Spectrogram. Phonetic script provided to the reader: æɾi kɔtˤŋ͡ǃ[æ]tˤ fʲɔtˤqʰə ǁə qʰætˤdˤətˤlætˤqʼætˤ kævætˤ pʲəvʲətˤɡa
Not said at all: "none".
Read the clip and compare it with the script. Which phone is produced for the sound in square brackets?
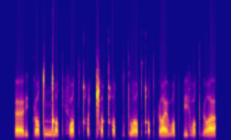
æ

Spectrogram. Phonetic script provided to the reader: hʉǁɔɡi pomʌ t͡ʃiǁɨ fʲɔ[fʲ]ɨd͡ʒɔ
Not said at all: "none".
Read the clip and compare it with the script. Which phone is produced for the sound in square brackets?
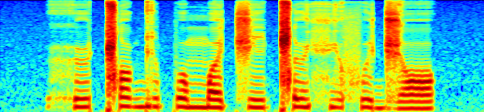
f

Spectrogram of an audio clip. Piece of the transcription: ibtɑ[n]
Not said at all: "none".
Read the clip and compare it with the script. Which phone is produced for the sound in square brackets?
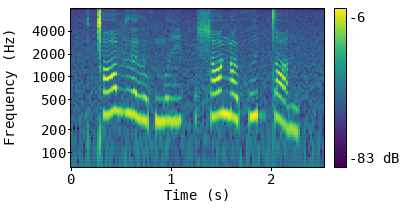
n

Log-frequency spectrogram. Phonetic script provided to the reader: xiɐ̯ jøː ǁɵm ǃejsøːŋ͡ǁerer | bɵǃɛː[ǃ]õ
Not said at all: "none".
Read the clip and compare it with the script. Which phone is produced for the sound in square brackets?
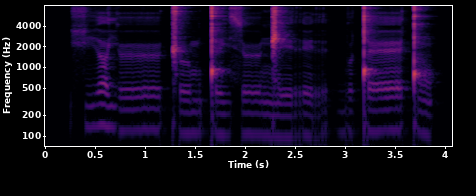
ǃ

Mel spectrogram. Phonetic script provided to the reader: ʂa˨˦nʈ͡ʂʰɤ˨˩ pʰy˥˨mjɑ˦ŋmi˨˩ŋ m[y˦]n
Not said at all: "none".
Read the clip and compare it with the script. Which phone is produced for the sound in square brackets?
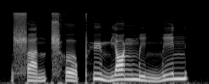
i˦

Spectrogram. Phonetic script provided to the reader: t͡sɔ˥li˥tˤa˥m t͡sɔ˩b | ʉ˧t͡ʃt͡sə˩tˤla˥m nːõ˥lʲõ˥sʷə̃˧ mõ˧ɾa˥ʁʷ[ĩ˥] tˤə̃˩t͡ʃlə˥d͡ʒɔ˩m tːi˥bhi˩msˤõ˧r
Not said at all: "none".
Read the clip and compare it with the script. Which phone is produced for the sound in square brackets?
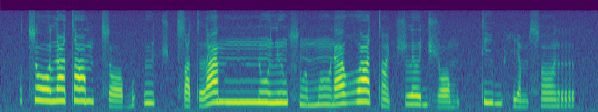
i˥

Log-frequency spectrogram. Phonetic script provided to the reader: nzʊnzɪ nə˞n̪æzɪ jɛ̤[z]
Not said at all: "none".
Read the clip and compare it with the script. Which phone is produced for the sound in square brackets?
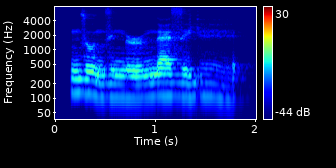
none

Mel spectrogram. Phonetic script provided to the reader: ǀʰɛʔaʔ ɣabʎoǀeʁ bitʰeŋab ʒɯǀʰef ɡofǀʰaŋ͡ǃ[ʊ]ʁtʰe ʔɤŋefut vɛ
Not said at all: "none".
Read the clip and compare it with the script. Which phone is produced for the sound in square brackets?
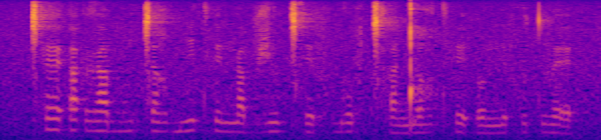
ɯ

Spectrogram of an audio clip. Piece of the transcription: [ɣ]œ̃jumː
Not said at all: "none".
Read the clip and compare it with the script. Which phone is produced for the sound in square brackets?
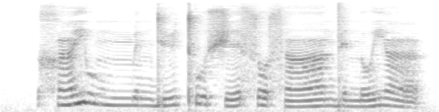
x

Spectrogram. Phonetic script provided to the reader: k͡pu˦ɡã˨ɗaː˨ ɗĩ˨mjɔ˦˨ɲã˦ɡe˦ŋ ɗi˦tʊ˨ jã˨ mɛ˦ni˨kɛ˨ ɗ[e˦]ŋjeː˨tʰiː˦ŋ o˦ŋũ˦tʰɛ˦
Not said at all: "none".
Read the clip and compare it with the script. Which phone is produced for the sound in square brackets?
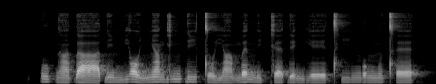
e˨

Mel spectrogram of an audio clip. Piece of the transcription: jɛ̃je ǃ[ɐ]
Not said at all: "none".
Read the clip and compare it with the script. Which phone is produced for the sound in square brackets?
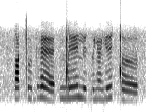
ə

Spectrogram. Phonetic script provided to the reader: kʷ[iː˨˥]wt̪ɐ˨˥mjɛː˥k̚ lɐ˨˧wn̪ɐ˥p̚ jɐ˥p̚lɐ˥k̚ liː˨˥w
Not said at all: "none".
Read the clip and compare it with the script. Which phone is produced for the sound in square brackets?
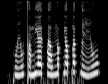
iː˨˥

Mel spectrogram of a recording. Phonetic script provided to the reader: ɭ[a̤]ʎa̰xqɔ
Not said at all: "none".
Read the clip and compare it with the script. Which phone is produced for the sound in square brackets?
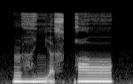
a̤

